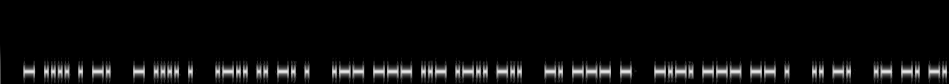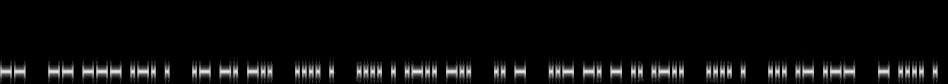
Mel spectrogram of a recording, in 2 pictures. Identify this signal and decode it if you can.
Morse code, heard as a keyed tone, about 37 wpm, 600 Hz. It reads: THEN THE LINE WOULD NOT COME IN ANY MORE AND HE HELD IT UNTIL HE SAW THE
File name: the old man and the sea 2 35wpm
